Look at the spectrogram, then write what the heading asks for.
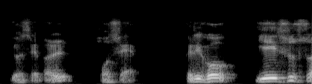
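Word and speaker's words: José: 그래서 요셉 할 때에 우리 영어로서는 조셉이라고 읽지만 레티너 또 이 스페니쉬로 읽을 때는 호세라고 발음을 하죠. 요셉을 호세.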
